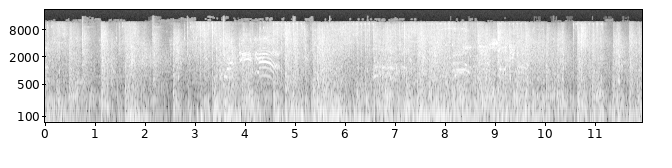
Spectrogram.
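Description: Gunfire crackles and explosions boom and rumble.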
